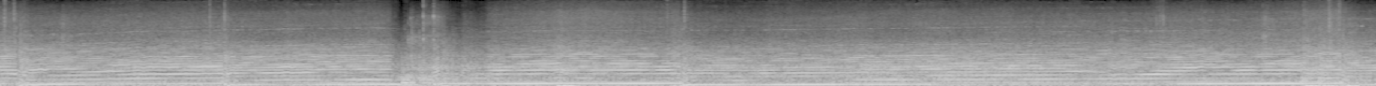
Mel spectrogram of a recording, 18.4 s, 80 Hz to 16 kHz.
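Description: A BMW GT4 race car engine at the Nurburgring in iRacing holds a loud, steady high-revving drone, stepping through gear changes with brief dips and climbs in pitch, close and alone.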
